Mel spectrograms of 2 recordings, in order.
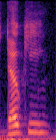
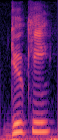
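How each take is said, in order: First: Doki said as DOH-kee, long O; Doki, the right way, DOH-kee; correct name. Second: Dookie said as DOO-kee with a long oo; joking mispronunciation. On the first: Quoting a wrestler's name to his rival, said properly. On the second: Wrestler mangling his rival's name, DOO-kee. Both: Retold or imitated. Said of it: "which I once said accidentally".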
